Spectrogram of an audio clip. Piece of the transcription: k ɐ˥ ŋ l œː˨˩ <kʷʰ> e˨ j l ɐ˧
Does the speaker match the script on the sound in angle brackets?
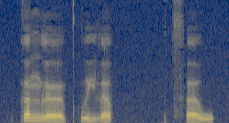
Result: yes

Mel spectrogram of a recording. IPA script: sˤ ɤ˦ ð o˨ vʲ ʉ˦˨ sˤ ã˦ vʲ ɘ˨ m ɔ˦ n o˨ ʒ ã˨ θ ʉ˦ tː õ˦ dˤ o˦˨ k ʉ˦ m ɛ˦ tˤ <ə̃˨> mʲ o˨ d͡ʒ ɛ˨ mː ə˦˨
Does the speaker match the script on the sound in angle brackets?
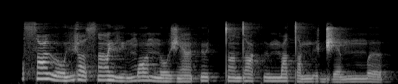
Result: no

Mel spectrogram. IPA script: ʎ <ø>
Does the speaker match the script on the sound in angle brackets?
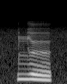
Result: yes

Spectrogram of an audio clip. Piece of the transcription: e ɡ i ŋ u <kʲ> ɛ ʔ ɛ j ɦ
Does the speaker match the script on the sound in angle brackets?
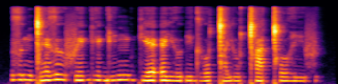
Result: yes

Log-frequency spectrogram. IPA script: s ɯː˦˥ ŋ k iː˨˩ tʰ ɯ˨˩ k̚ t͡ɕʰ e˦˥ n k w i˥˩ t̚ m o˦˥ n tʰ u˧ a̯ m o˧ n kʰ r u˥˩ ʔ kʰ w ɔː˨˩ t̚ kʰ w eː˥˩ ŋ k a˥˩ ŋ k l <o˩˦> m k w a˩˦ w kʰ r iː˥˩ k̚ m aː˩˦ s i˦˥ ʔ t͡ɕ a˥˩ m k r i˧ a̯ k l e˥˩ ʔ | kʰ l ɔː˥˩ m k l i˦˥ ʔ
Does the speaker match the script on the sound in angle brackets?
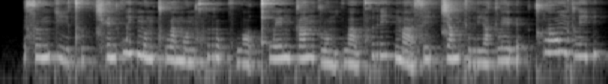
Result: yes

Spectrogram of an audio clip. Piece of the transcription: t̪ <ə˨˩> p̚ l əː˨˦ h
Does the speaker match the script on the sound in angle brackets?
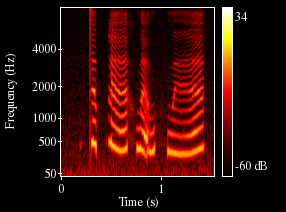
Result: no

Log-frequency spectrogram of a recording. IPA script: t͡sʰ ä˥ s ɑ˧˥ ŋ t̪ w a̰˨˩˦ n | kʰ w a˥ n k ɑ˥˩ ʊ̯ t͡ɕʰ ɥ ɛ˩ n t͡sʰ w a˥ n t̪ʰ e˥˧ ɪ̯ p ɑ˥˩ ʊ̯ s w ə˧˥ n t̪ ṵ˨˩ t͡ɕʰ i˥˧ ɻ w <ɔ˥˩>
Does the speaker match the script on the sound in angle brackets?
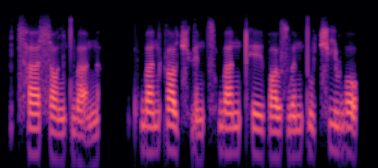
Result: yes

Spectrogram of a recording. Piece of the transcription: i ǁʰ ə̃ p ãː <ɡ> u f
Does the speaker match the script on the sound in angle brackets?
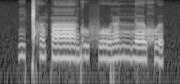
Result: yes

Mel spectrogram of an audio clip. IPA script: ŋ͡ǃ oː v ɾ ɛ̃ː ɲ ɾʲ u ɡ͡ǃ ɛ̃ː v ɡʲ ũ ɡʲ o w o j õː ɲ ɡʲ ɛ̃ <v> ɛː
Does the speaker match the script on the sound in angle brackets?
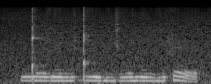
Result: no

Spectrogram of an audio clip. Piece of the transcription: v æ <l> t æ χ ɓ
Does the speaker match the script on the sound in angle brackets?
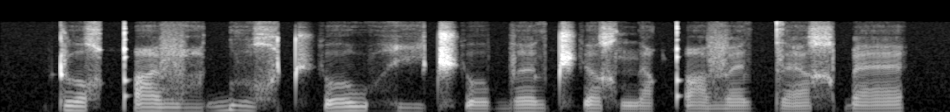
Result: yes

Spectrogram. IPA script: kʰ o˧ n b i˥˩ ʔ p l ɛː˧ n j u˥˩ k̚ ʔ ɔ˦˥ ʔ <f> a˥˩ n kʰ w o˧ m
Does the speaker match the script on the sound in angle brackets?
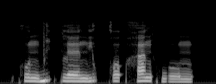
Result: no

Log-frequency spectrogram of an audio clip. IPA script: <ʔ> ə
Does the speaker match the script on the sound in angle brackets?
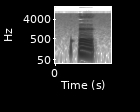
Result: yes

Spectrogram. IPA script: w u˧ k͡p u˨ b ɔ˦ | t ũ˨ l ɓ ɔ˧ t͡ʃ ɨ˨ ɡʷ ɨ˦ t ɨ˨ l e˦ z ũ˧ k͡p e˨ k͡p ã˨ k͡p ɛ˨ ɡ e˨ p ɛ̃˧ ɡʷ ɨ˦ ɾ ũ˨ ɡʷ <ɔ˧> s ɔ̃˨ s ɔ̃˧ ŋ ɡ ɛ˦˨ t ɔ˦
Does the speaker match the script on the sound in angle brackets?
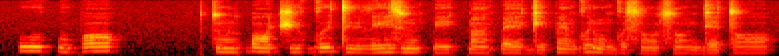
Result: no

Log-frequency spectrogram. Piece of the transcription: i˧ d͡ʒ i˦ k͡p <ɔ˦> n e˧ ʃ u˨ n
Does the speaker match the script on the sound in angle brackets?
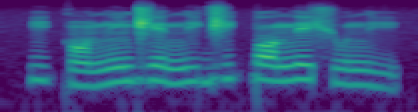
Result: no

